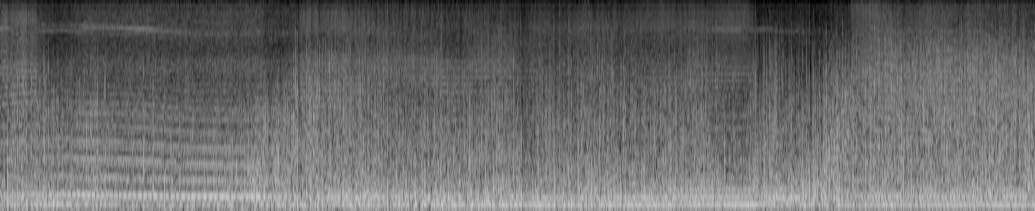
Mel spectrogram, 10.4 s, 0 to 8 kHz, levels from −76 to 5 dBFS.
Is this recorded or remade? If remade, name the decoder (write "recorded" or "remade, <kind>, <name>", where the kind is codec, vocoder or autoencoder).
recorded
